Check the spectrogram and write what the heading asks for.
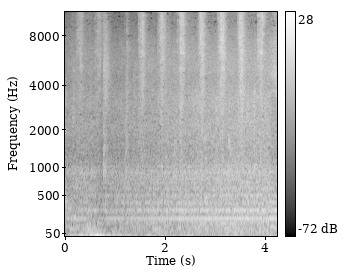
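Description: Metal tongs clicking against wire deep-fryer baskets: a run of sharp, evenly spaced clicks, about two to three a second, through the second half, over a steady low kitchen hum.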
